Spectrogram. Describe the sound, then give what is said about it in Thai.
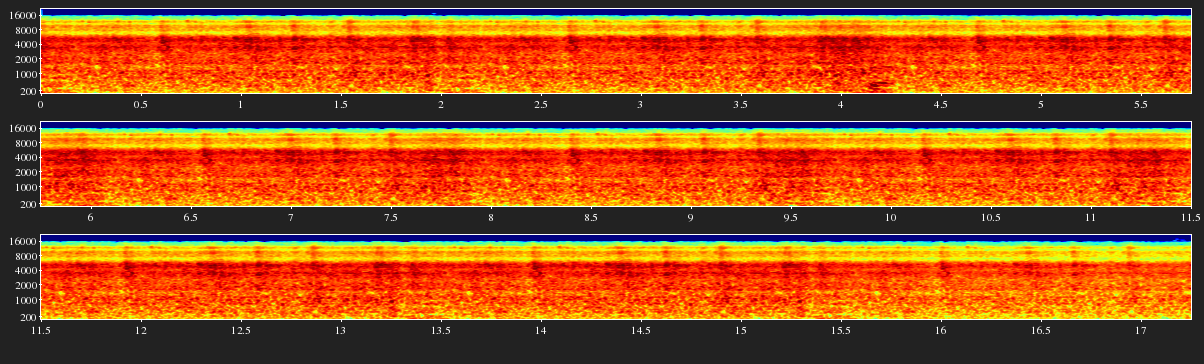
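Rain falls on a corrugated zinc roof as a steady, dense hiss of drops that holds at an even level from start to finish, with soft low thuds recurring throughout. “นั้นแม่นเสียงเม็ดน้ําฝน ลนตกใส่ลังคาสังกะสี”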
